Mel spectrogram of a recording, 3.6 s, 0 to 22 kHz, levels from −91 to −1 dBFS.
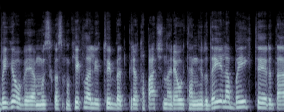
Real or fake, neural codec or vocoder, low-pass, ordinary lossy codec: real; none; 14.4 kHz; AAC, 96 kbps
